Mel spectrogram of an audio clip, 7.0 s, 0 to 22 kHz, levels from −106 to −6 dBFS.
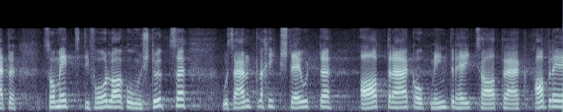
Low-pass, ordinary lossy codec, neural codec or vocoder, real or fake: none; none; codec, 16 kHz, 2 kbps, FunCodec, trained on Chinese and English, 25 frames a second; fake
